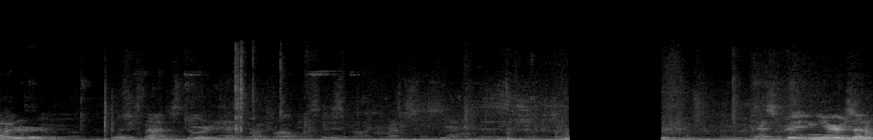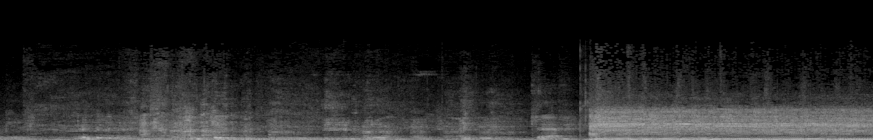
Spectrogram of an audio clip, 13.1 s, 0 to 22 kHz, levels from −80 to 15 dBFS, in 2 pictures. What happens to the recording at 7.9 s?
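Nothing goes wrong at 7.9 s; the audio runs through that moment intact, with no dropout, click, glitch or other audible fault.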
